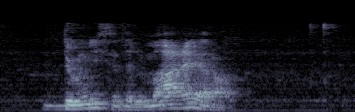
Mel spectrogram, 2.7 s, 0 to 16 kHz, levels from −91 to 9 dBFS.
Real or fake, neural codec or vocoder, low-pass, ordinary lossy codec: real; none; 7.2 kHz; AAC, 96 kbps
